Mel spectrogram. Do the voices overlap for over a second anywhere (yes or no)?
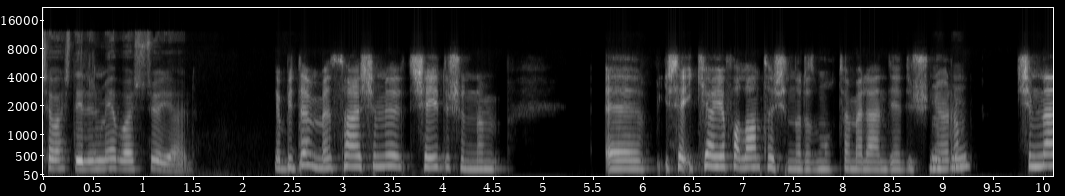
no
